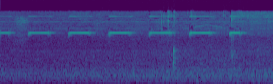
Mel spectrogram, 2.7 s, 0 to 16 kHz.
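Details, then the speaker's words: Laparoscopic CO2 insufflator high-pressure alarm, demonstrated by deliberately raising pressure above the preset level, before the machine withdraws gas: repeated short high-pitched beeps over steady room noise. "I will show you here I'm giving high pressure and it is giving the"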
